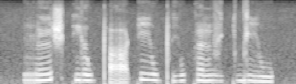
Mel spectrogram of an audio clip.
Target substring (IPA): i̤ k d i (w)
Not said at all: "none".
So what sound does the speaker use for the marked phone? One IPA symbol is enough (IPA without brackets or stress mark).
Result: w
